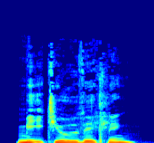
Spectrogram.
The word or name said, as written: medieudvikling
